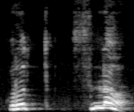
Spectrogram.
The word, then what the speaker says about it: कृत्स्न: तान न पूरा तान कृत्स्नविदो मंदान कृत्स्न कृत्स्न कृत आधा त आगे स्न कृत्स्न विन्न विन्न डबल न अन्न का न डबल न कृत्स्न विन्न विचालयेत विचालयेत कृत्स्न विन्न विचालयेत.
